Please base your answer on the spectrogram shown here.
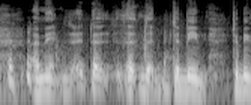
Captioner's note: laughter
